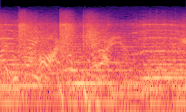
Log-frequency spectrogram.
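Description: Film fight sound effects: a few sharp swishes and hits, about a quarter second, three quarters of a second and one second in, over a loud music soundtrack.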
